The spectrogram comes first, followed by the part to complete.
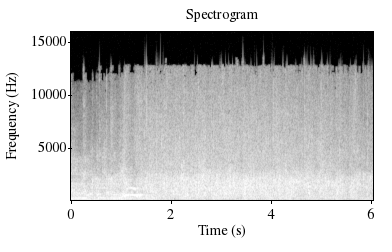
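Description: Theatre audience applauding with steady, dense clapping.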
